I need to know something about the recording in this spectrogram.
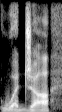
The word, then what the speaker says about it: Ouadja: Et à l'origine de ce manifeste, on trouve un homme, le docteur Alain Kossig-Bati Ouadja, prononcé Ouadja.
